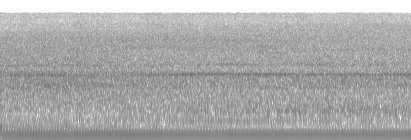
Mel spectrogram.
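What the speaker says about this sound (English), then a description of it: "I managed to sand the bottom of the tabletop with my random orbital sander" A random orbital sander works over the bottom of an epoxy-filled tabletop, a loud, unbroken whirring hum with a steady pitch and gritty hiss throughout, no speech.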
